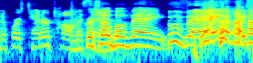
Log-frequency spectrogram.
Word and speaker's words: Beauvais: you're working with Ross Matthews and Garcelle Bouveau, and of course Tanner Thomason. Garcelle Beauvais.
